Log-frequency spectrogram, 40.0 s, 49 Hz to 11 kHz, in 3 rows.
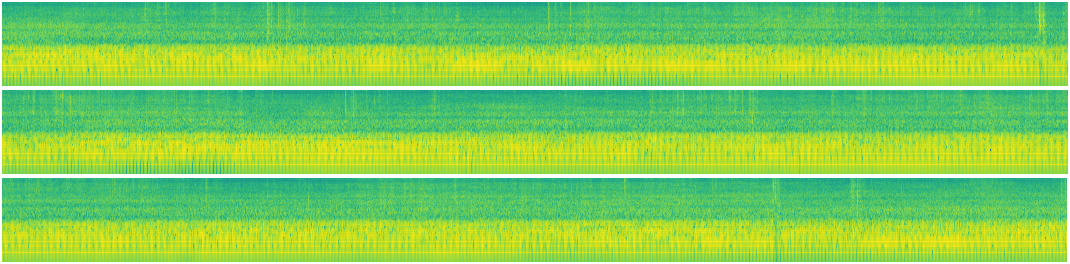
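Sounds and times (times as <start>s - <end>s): lawn mower engine cutting grass: 0.0s - 39.9s.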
